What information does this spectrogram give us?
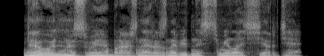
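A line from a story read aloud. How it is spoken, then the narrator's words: Muttered, holding back nausea. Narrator (Russian): пробормотал Ток, сдерживая рвотные позывы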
